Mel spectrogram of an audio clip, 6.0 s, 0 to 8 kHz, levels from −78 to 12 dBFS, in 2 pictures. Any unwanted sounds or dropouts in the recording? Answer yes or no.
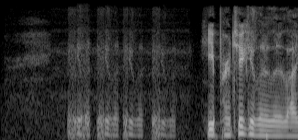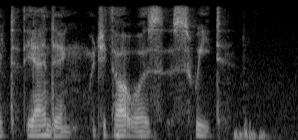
yes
